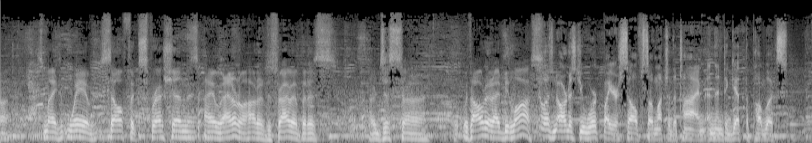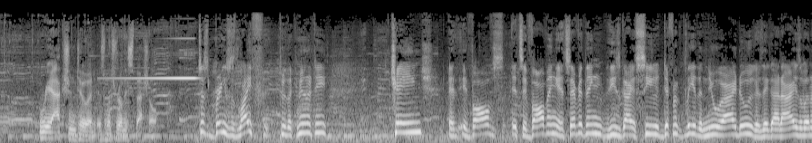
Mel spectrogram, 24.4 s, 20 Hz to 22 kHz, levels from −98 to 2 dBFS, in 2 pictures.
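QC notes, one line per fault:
13.63–15.27 s, loudspeaker feedback squeal: a steady 2.7 kHz tone swells over about a second and a half until it stands roughly 5 dB above the programme, then stops. The microphone is hearing its own loudspeaker, and at that frequency the loop gain exceeds one.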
